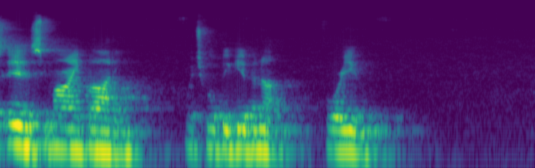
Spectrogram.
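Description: A young man speaks at a microphone in an echoing hall.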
